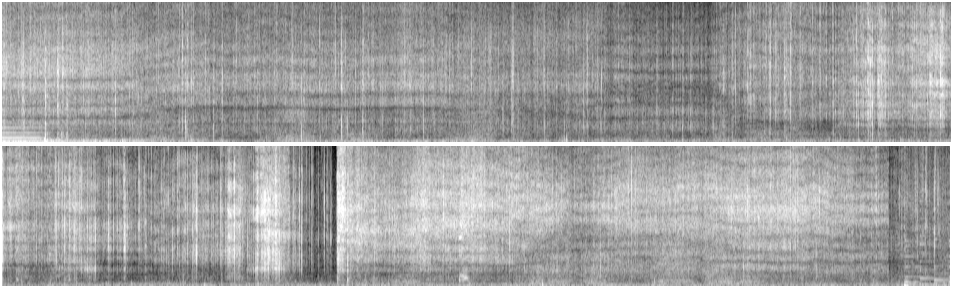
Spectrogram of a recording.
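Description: Beef burger patty sizzling as it fries in a carbon steel pan over a small wood fire, a steady hiss with scattered pops of spitting fat, swelling louder in the middle stretch.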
